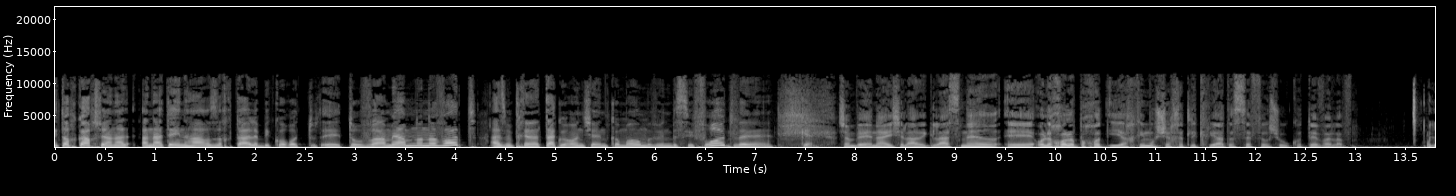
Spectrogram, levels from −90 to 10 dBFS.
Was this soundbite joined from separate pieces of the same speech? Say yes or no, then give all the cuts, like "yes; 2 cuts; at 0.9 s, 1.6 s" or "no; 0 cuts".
yes; 4 cuts; at 4.3 s, 5.0 s, 7.8 s, 10.5 s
